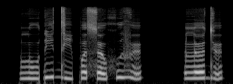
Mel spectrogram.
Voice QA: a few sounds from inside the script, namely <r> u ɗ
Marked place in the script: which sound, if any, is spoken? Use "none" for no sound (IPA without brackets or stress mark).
l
